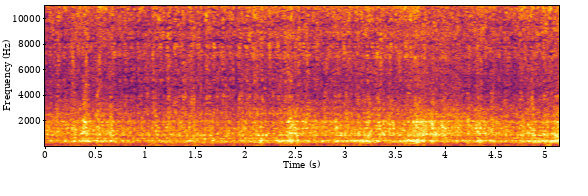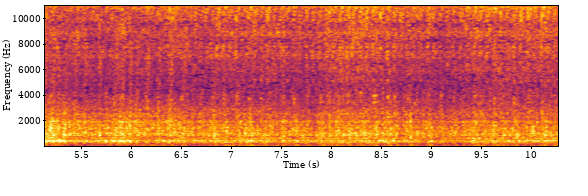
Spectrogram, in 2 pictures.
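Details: 1989 Suzuki 30hp three-cylinder two-stroke outboard idling evenly on all three cylinders, a steady buzzing burble with no popping, after its earlier two-cylinder running, popping and smoke were traced to a bad crankshaft seal and fuel pump; normal idle.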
